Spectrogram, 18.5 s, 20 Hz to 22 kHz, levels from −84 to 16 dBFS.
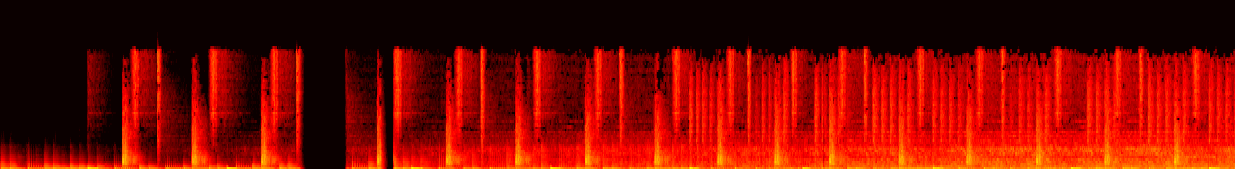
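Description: A steady 60 Hz mains hum, with some low harmonics, runs under the whole recording at about 20 dB below the wanted signal. It comes from power-line current coupling into the signal path, typically through a ground loop or a nearby transformer. From 4.49 to 5.21 s there is a call audio freeze. The last sound is stretched into a fading buzz for a short moment and then gives way to roughly 0.6 s of silence. Playback then resumes exactly where it stopped, with nothing lost, but everything after it now runs about 0.69 s later. This is likely packets being held up in transit so that the receiver's jitter buffer ran dry and had to improvise until they arrived. Shortly afterwards, from 5.71 to 5.92 s, a long network dropout follows. About 0.19 s of synthetic fill, a decaying continuation of the preceding sound ending in roughly 70 ms of silence, stands in for audio that never arrived. When the sound returns it has skipped ahead, with about 200 ms of content missing. 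The likely cause is a burst of lost packets that were never recovered. From 10.39 to 12.36 s a jitter buffer speed-up makes the audio run at about 126% of normal rate while keeping its pitch, so this stretch sounds hurried. The receiver had built up more buffered audio than its target, typically after delayed packets land together. To bring latency back down, it repeatedly cut out short slices of one or a few pitch periods, removing around half a second in total across the two seconds.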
